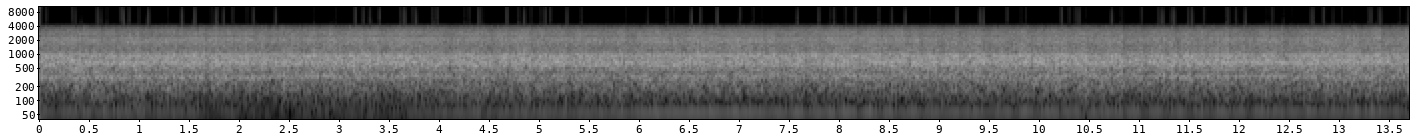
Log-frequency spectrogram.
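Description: A car drives steadily through a tunnel, its engine and tyres roaring with a loud echo.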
